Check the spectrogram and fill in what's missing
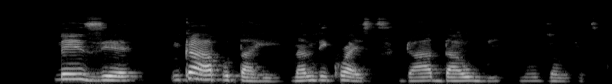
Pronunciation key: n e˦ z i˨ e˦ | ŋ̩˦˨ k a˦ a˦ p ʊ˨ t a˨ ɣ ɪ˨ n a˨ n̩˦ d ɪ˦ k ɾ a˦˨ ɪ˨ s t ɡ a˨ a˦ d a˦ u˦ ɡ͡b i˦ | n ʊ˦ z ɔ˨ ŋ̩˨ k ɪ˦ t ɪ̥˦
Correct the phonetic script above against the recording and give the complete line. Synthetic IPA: n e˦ z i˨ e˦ | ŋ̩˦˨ k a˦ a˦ p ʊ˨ t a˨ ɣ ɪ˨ n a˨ n̩˦ d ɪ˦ k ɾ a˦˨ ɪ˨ s t ɡ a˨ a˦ d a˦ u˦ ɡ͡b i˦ | n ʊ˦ z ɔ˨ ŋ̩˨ k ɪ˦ t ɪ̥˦

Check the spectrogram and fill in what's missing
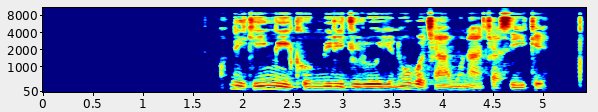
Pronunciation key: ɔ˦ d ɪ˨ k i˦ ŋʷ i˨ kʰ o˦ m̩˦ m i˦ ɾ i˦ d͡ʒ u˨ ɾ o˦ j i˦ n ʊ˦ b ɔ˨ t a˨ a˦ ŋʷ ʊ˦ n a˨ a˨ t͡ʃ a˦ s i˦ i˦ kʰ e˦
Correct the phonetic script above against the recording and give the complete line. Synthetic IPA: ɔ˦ d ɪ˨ k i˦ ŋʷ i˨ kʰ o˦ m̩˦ m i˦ ɾ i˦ d͡ʒ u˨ ɾ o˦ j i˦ n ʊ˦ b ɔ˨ t͡ʃ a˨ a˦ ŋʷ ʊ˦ n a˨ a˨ t͡ʃ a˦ s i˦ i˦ k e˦

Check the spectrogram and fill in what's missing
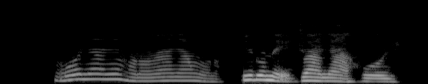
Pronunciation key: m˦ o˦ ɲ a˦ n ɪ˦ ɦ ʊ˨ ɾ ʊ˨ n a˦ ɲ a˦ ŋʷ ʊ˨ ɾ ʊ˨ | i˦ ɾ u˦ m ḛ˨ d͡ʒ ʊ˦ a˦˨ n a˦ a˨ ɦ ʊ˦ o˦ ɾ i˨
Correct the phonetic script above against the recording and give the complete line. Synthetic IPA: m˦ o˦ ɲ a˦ ɲ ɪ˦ ɦ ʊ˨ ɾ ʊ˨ n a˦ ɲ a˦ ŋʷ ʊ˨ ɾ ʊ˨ | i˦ ɾ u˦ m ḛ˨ d͡ʒ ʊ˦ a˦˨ ɲ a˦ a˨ ɦ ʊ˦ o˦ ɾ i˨

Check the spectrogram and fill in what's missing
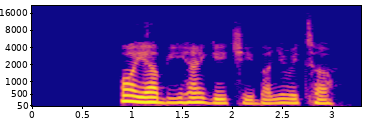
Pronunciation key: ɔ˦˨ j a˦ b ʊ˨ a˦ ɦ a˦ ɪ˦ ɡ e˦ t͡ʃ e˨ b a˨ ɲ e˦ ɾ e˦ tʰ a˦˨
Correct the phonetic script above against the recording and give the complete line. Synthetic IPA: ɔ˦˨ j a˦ b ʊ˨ i˦ ɦ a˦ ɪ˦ ɡ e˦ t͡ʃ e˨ b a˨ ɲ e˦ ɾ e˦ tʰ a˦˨

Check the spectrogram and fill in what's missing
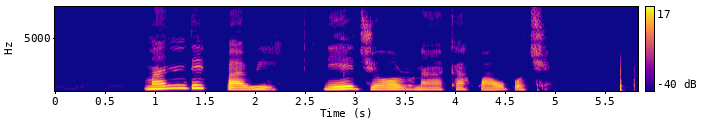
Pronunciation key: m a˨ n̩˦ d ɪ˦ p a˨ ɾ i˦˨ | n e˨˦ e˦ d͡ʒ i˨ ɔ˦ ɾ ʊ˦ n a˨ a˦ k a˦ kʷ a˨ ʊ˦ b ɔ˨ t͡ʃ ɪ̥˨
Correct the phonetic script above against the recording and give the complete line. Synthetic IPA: m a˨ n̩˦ d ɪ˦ p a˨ ɾ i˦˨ | n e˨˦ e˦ d͡ʒ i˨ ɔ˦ ɾ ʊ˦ n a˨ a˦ k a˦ kʷ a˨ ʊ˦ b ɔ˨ t͡ʃ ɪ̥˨

